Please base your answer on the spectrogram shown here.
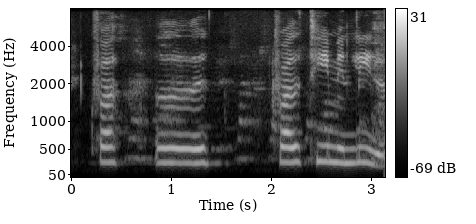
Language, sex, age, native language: Icelandic, male, 9, Icelandic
